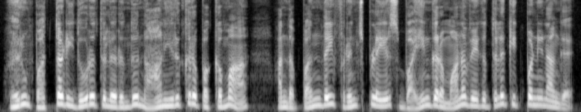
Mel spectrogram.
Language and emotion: Tamil, fearful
